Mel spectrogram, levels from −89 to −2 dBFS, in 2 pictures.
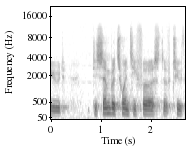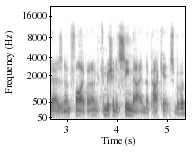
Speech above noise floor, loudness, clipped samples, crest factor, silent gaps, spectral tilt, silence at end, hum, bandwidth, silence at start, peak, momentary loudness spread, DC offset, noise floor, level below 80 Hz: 27 dB; -45 LUFS; under 0.1%; 18 dB; none; -3 dB/octave; 0 s; none; 16 kHz; 0 s; -26 dBFS; 11 LU; under 0.1%; -71 dBFS; -88 dBFS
